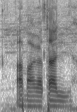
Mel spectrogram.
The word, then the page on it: amagatall: Catalan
